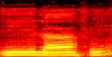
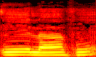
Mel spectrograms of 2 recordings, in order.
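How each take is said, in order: First: The vowel is a clear, pure 'ee' sound. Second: The vowel is a lowered 'e' sound. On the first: The speaker calls it right. "মারুফ" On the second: The speaker calls it wrong. "মাজহুল যা অশুদ্ধ"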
